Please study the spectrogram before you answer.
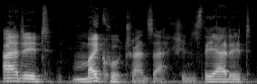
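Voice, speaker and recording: A man's voice: medium pitch, slow, fairly bright tone. A young man co-hosting a casual podcast, nasal and stuffed up from a cold, rambling and stumbling over his words. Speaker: podcast co-host.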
